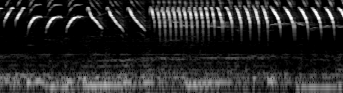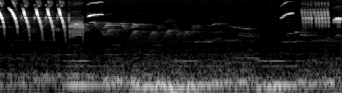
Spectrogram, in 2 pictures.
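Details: Domestic canary opens with loud falling whistled notes, then runs into long fast rolls of repeated sweeps accelerating and pulsing, followed by softer scattered chirps; a low steady hum underlies the song.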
